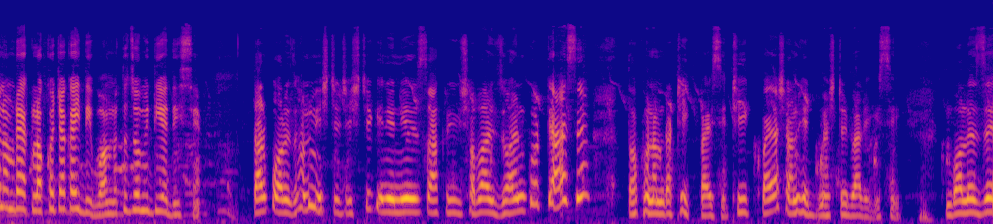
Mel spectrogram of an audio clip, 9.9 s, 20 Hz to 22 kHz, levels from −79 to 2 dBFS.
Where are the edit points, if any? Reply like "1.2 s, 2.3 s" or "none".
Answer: 2.3 s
